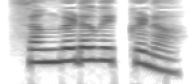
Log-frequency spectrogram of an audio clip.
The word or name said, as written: ಸಂಗಡವೆಕ್ಕಣ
